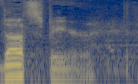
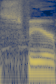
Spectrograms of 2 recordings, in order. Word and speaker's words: Sphere: I noticed that Buno mispronounced it and said The Sphere. And we get corrected on that, and the Sphere people want to correct you too. Because it's just Sphere from the makers of Restore.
